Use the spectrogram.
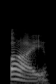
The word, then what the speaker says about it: phi: not helpful at all the generally accepted pronunciation of phi is phi like fly most people know phi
